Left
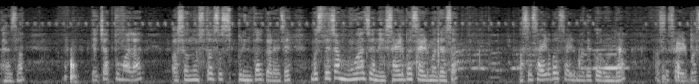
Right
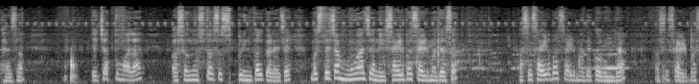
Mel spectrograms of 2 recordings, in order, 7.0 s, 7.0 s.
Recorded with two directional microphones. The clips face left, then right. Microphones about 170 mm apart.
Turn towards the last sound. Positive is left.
turn(degrees=-50)  # may be behind; listen again after turning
